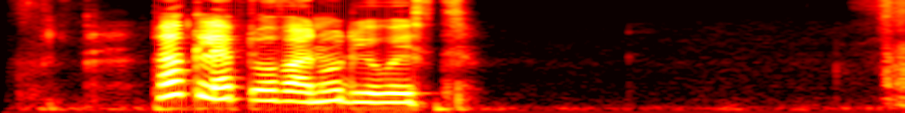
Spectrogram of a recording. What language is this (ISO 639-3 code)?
pcm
